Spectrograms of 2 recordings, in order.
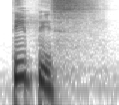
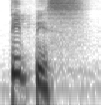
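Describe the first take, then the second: No difference in how they are said.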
